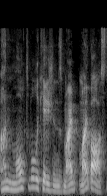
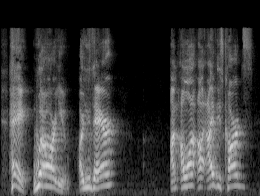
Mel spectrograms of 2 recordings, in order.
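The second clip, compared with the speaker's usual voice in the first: loud, grating, abrasive voice, pitched up; 6 semitones higher, 6 dB louder than usual. The speaker imitates a caller on the business phone, imitating a quick, abrasive caller. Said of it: "Just like really very quick, very abrasive".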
